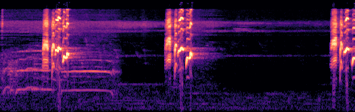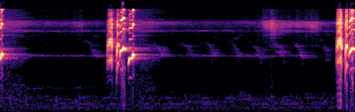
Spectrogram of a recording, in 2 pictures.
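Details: Vigorously singing sooty-headed bulbul, sound meant to call a rival: brief bubbly phrases of clipped rising and falling notes, repeated every two seconds, with a thin faint whistle from another bird at the start.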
